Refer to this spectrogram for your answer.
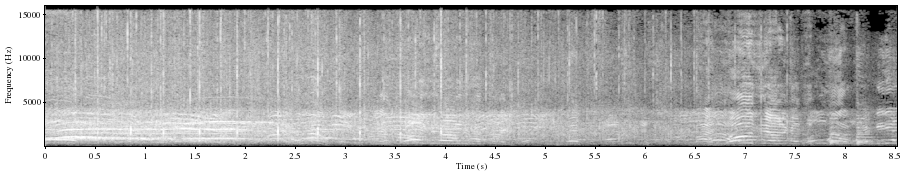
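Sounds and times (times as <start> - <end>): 
lively audience cheering and whooping: 0.0 - 5.2
audience clapping: 0.0 - 7.7.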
